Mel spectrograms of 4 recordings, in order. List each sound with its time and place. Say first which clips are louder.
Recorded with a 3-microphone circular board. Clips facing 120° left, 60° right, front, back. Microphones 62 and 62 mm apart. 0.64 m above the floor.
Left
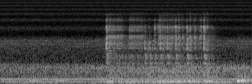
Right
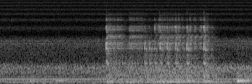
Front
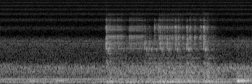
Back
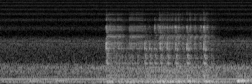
1.1 s a cupboard door: right 1 dB, back 2 dB; 120° right, 7.5 m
